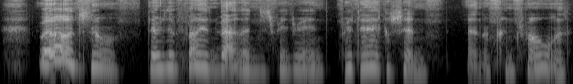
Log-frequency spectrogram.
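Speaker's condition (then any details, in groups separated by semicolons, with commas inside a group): Cerebral palsy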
